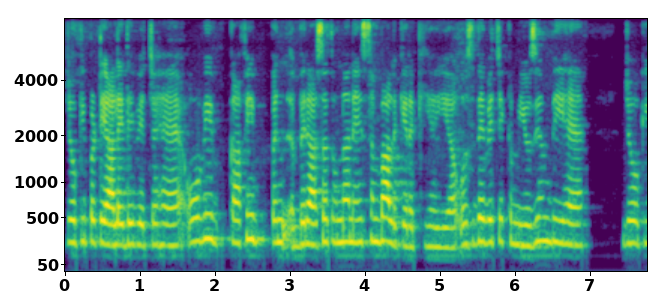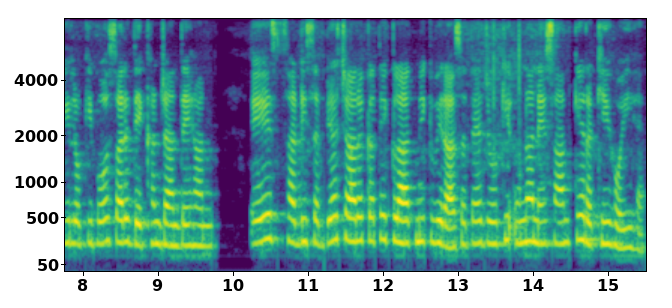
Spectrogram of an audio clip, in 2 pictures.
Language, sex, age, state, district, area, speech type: Punjabi, female, 30-45, Punjab, Shaheed Bhagat Singh Nagar, urban, spontaneous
